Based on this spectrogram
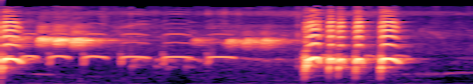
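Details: Local zebra doves, a female and a male answering each other: a run of short, soft whistled coos gives way to a loud burst of four or five rapid, harsh, ringing notes near the end.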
